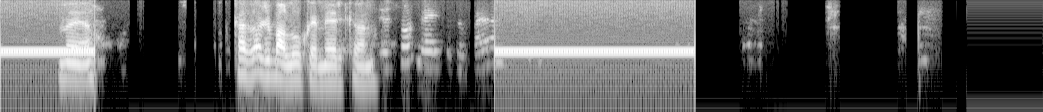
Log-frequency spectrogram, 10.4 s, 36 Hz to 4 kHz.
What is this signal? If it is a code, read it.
Ringback tone (North America), 440 + 480 Hz, with speech.
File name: rg-1600-unknown- - - .55760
